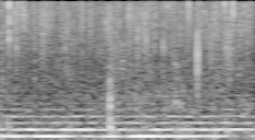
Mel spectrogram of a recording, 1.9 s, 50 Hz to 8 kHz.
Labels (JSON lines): {"label": "biophony, midshipman", "recorder": "SoundTrap 500"}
